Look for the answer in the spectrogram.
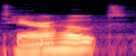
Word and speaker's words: Terre Haute: I'm probably saying that wrong. Yep. Terre Haute.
